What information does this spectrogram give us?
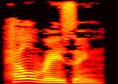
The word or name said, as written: hell-raising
